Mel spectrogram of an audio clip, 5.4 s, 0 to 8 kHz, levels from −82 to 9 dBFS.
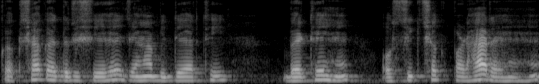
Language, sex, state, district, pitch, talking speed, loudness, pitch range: Hindi, male, Jharkhand, Jamtara, 145 Hz, 145 wpm, -27 LUFS, 135-155 Hz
